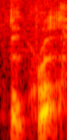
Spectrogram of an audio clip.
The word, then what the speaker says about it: Okra: Okra. Okra. Okra. You got to roll that R.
